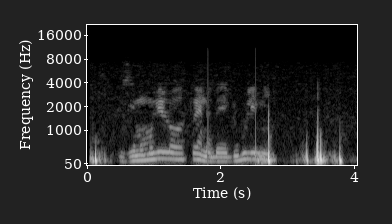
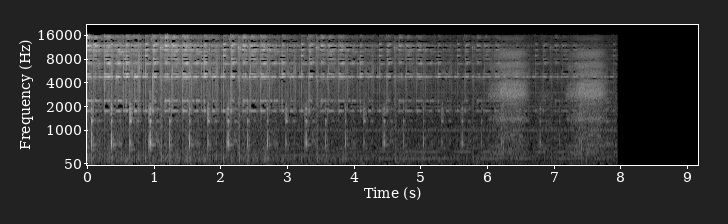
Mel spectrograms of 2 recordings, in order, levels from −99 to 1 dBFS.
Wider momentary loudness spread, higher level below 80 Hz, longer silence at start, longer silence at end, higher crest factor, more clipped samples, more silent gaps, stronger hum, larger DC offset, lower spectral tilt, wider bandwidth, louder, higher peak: about the same, 17 LU vs 19 LU; first, -50 dBFS vs -82 dBFS; about the same, 0.05 s vs 0 s; second, 0.2 s vs 1.25 s; about the same, 26 dB vs 24 dB; neither; neither; neither; neither; first, -11.5 dB/octave vs 4 dB/octave; second, 4.5 kHz vs 17 kHz; second, -30 LUFS vs -24 LUFS; about the same, -2 dBFS vs -4 dBFS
